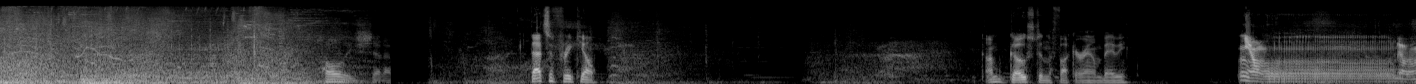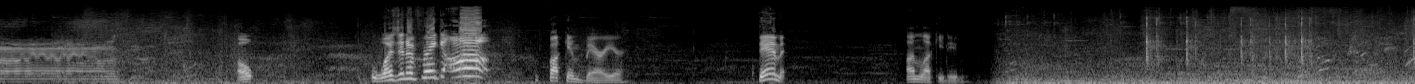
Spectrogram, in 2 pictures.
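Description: Video game fight effects clash and whoosh.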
